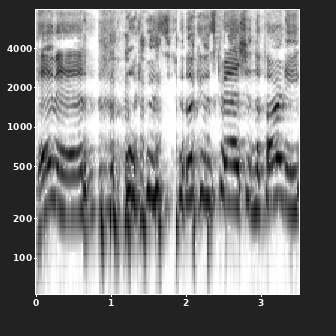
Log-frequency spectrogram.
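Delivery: loud, put-on drunk Irish man accent. Retelling a movie scene where a newcomer rides in: imitating a drunk Irish guy. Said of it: "drunk Irish dude".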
